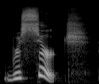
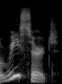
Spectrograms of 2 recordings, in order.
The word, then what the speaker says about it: research: So I turned to the class, which is almost 60 people, and I said, how many of you have the stress on the first syllable, research?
